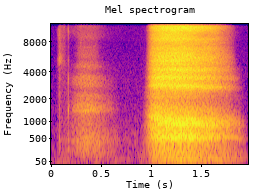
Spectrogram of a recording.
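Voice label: "Yuan2", Mandarin Chinese; HSK3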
